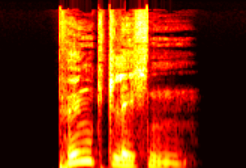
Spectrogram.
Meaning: inflection of pünktlich: 1. strong genitive masculine/neuter singular 2. weak/mixed genitive/dative all-gender singular 3. strong/weak/mixed accusative masculine singular 4. strong dative plural
- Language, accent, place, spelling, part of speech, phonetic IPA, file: German, Germany, Berlin, pünktlichen, adjective, [ˈpʏŋktlɪçn̩], De-pünktlichen.ogg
